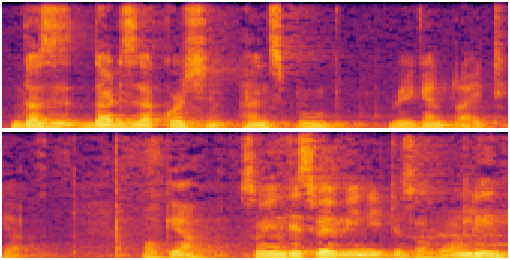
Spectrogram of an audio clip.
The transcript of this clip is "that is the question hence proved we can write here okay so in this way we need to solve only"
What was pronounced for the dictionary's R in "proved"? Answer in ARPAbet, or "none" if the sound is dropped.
none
